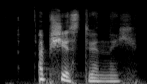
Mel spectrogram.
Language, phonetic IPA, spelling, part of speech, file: Russian, [ɐpˈɕːestvʲɪn(ː)ɨj], общественный, adjective, Ru-общественный.ogg
- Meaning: 1. social 2. public 3. common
